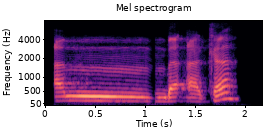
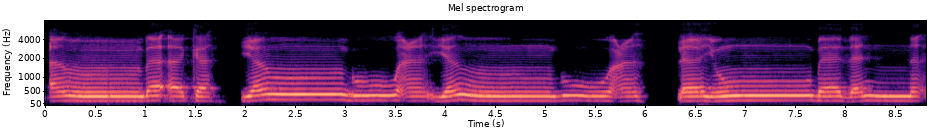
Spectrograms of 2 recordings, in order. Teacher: Kalau cara baca yang pertama tadi bibirnya nempel, amba'aka. Sedangkan cara baca yang kedua, bibirnya hampir menyentuh atau hampir nempel. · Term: iqlab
